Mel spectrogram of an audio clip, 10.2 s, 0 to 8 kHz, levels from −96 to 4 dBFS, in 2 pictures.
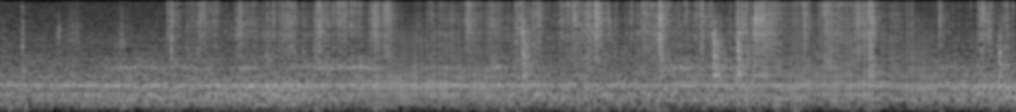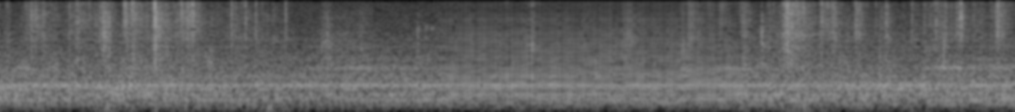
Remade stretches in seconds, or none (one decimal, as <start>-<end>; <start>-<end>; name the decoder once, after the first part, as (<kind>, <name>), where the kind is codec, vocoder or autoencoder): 1.8-2.5 (vocoder, BigVGAN v2); 3.8-4.7; 7.3-8.8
